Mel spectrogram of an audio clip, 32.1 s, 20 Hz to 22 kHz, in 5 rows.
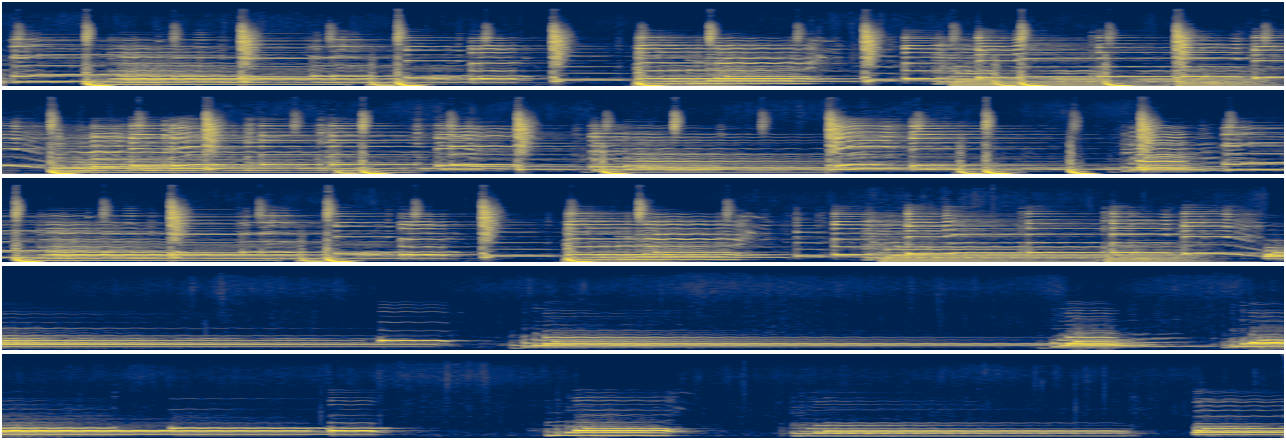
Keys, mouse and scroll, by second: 4.0 ctrl+c, 6.6 ctrl+f, 15.0 alt+scroll down 1, 15.8 alt+scroll up 1, 17.6-18.0 alt+scroll up 1, 19.7 alt+scroll down 2, 20.8 alt+scroll up 2, 24.6 alt+scroll down 2, 24.7-25.1 alt+scroll, 25.2 ctrl+z, 31.8 alt+scroll up 3.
